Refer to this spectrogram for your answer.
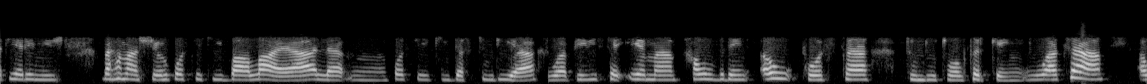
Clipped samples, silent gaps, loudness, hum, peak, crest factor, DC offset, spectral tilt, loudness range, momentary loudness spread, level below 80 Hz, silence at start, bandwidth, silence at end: under 0.1%; none; -20 LUFS; none; -2 dBFS; 20 dB; under 0.1%; -7 dB/octave; 4 LU; 16 LU; -78 dBFS; 0.1 s; 5.8 kHz; 0 s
